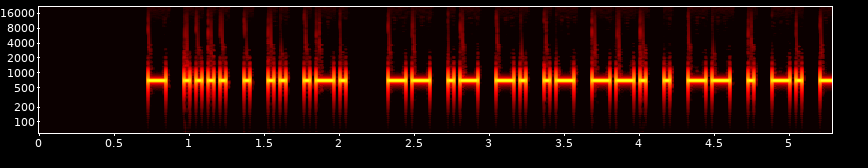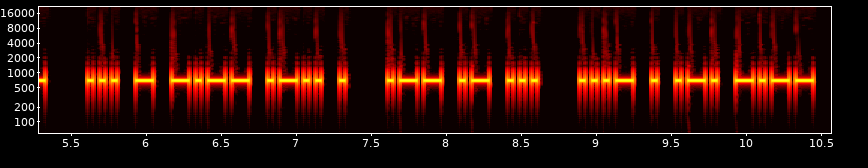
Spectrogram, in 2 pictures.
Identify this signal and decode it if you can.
Morse code, heard as a keyed tone, about 30 wpm, 700 Hz. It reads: THEIR MANAGEMENT STYLE WAS VERY
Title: Sentences from Top 1000 Words - Review Part 4 - 30wpm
